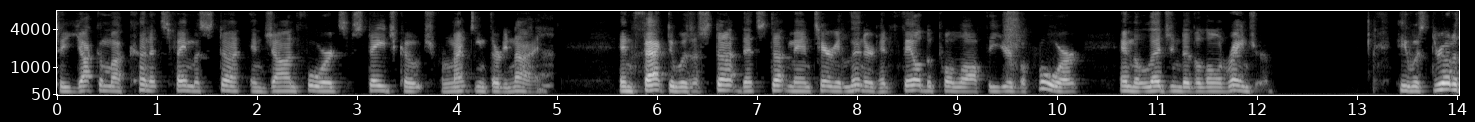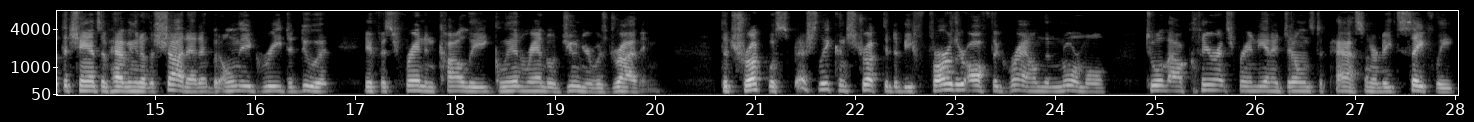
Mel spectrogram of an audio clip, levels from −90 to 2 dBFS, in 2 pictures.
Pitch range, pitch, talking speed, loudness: 150-175 Hz, 160 Hz, 185 wpm, -29 LUFS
